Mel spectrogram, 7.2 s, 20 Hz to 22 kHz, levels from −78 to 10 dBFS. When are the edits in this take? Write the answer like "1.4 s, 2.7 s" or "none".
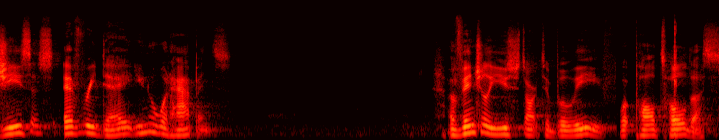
6.2 s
